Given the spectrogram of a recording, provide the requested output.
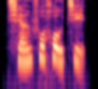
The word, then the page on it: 前赴后继: qián fù hòu jì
